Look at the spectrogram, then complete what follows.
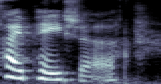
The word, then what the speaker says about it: Hypatia: Yeah, I think it's Hypatia. I like Yeah, her Greek. yeah, the T is like a sh sound.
